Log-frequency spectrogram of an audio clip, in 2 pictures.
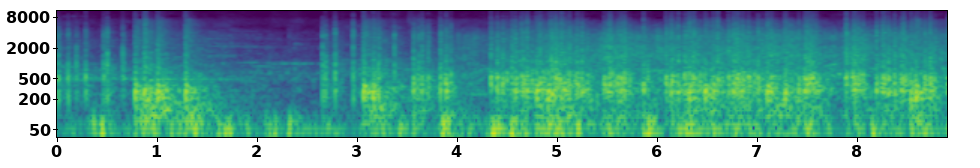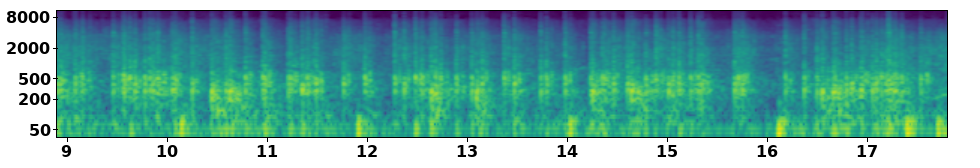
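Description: Fireworks crackling and banging in rapid succession. The sound is sparser at first, then thickens into a dense, continuous barrage about four seconds in.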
